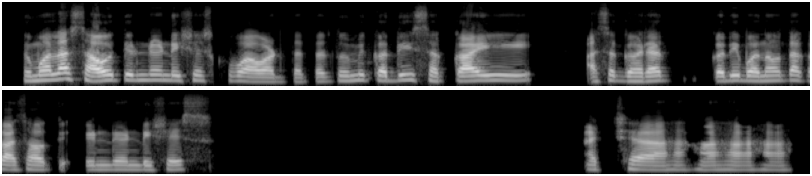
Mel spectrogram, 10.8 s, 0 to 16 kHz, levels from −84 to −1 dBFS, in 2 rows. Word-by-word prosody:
तुम्हाला 195 +7 +6
south 190 -2 +6
Indian 195 0 -2
dishes 180 0 -5
खूप 170 - -8
आवडतात, 145 -2 +2
तर 155 - -4
तुम्ही 180 +3 -5
कधी 185 +3 -1
सकाळी 180 +2 +3 0.4
असं 185 - -5
घरात 165 +1 +2 0.3
कधी 165 +2 +1
बनवता 175 +2 +1
का 160 -4 +3
साउथ 150 -1 -3 0.2
इंडियन 150 0 -6
डिशेस? 150 +1 -6 2.7
अच्छा. 165 - -4 0.2
हां, 145 0 -5
हां, 145 0 -2
हां. 145 0 -8
170 Hz, 125 wpm, -25 LUFS, 150-185 Hz, 2.7 s, तुम्हाला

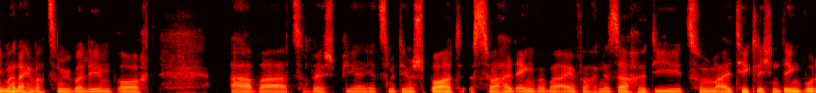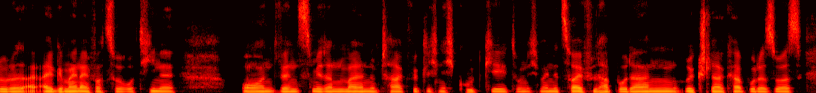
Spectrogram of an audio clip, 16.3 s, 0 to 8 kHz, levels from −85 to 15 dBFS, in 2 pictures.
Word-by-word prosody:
die - - +6
man 100 -1 +5
einfach 95 +1 +1
zum 95 - 0
Überleben 90 0 0
braucht. 90 0 -1 0.8
Aber 90 -2 +1
zum 85 - -3
Beispiel 90 -1 -4
jetzt 85 0 -2
mit 95 - -3
dem 90 0 0
Sport, 90 0 +3
es - - +3
war 90 -2 +1
halt 90 -2 0
irgendwann 95 0 -1
mal - - -1
einfach 95 +1 -2
'ne 95 -1 -2
Sache, 95 +1 +1
die 90 -2 -2
zum 95 -2 0
alltäglichen 95 0 +1
Ding 100 +3 +3
wurde 95 -1 +3
oder 90 0 +2
a - - +1
allgemein 95 -1 +3
einfach 90 +1 0
zur 95 0 -2
Routine. 95 +1 -2 0.6
Und 95 -3 0
wenn's 90 -2 +3
mir 95 0 +1
dann 90 -1 0
mal 85 -1 +2
an 90 - 0
'nem 90 -1 -4
Tag 90 -2 -3
wirklich 95 -1 -8
nicht 90 -1 -6
gut 105 -1 -7
geht 95 -2 -4
und 85 - -5
ich 85 - -12
meine 95 +1 -1
Zweifel 95 -1 +2
habe 90 - -2
oder 90 0 +3
'n 95 0 +1
Rückschlag 95 -3 0
habe 90 - +1
oder 95 -1 0
so 95 +3 +1
was, 90 -2 0
90 Hz, 205 wpm, -30 LUFS, 90-95 Hz, 0.8 s, die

